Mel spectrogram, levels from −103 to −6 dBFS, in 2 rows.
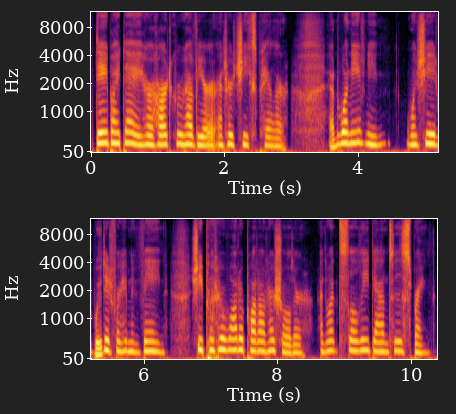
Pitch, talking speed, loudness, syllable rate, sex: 220 Hz, 215 wpm, -18 LUFS, 5.1 syllables/s, female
